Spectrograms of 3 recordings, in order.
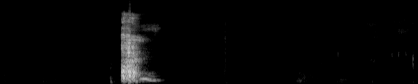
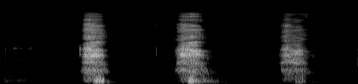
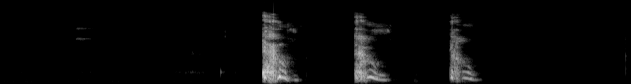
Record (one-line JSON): {"cough_length": "4.2 s", "cough_amplitude": 32768, "cough_signal_mean_std_ratio": 0.17, "exhalation_length": "3.6 s", "exhalation_amplitude": 20762, "exhalation_signal_mean_std_ratio": 0.33, "three_cough_length": "6.3 s", "three_cough_amplitude": 32443, "three_cough_signal_mean_std_ratio": 0.24, "survey_phase": "beta (2021-08-13 to 2022-03-07)", "age": "18-44", "gender": "Female", "wearing_mask": "No", "symptom_cough_any": true, "symptom_new_continuous_cough": true, "symptom_headache": true, "symptom_onset": "5 days", "smoker_status": "Current smoker (11 or more cigarettes per day)", "respiratory_condition_asthma": false, "respiratory_condition_other": false, "recruitment_source": "REACT", "submission_delay": "2 days", "covid_test_result": "Negative", "covid_test_method": "RT-qPCR"}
